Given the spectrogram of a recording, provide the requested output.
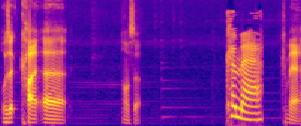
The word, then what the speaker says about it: Khmer: Khmer. Khmer. I always say Kema. Khmer.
